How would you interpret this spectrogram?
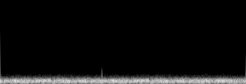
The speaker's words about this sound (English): I don't know how to describe this one. So the other sound corresponds to specialized microphones that were listening to the lava lake. And these microphones are listening to the low-frequency sound waves below the threshold of human audibility,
